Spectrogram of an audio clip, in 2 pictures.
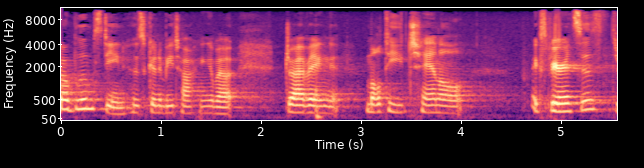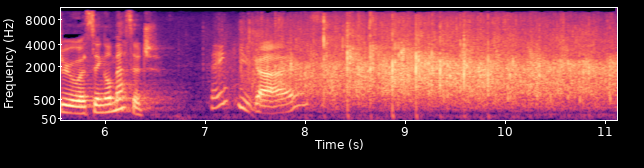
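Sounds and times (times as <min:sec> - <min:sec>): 
speech: 0:00.0 - 0:08.3
people clapping: 0:07.1 - 0:11.1.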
